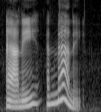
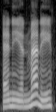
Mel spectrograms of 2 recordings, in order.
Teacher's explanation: using the vowel ah instead of the vowel eh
